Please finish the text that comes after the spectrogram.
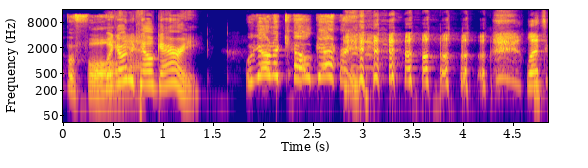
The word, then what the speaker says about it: Calgary: Wait, has Calgary got Gary in it? Yes, it's Calgary. Calgary. Let's be honest. They're saying How it have I wrong. never noticed that before? We're going Yeah. to Calgary.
